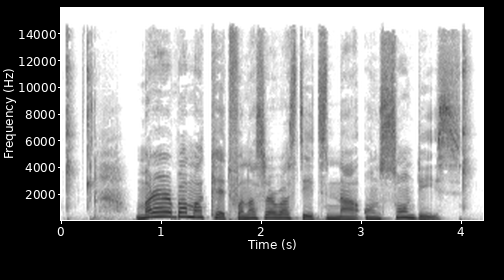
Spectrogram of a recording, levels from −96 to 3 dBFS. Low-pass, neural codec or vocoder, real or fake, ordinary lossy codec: 14.4 kHz; vocoder, 44.1 kHz, 128 mel bands every 256 samples, BigVGAN v2; fake; MP3, 96 kbps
